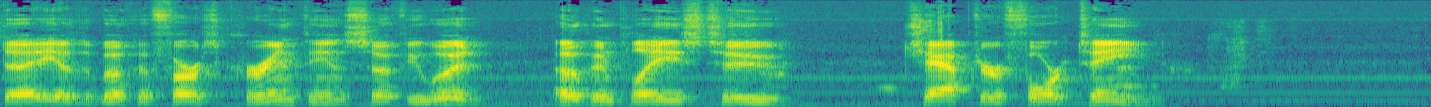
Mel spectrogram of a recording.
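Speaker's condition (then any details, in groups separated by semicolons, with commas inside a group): No condition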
